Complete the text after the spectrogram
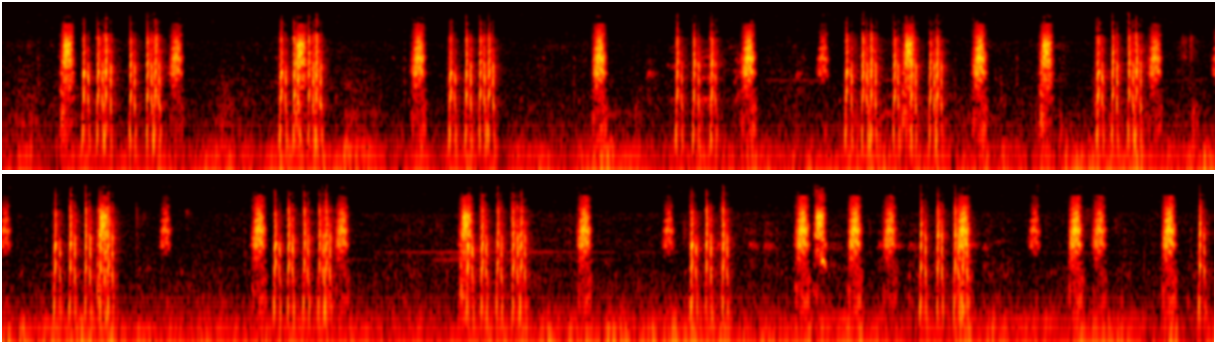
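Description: A bird calls again and again in rapid bursts of sharp, rattling notes.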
